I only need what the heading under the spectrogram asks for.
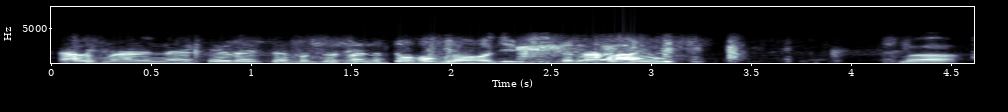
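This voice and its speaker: A man's voice: sits high, steady tone. A man, rambling in slangy street talk and tossing in "more", being interviewed outdoors at night on a handheld camera. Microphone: handheld camera mic. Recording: lo-fi noisy handheld camera audio.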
